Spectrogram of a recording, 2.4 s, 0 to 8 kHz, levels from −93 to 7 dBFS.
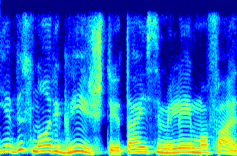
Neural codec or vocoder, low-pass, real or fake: none; 7.2 kHz; real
